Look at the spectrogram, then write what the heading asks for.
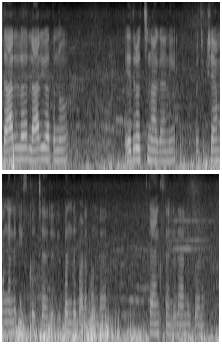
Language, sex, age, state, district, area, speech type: Telugu, female, 30-45, Andhra Pradesh, Bapatla, urban, spontaneous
